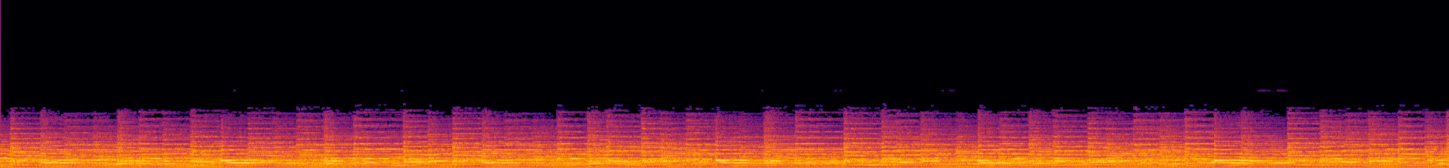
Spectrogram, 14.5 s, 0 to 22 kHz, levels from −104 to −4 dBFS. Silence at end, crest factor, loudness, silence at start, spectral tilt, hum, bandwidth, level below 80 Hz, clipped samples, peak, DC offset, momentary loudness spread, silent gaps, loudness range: 0 s; 16 dB; -17 LUFS; 0 s; -3.5 dB/octave; none; 7.8 kHz; -66 dBFS; under 0.1%; -2 dBFS; 4%; 3 LU; none; 1 LU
